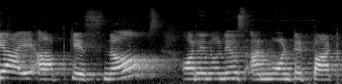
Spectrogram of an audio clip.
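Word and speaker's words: snRNPs: जहां स्नर्व्स, इनका प्रोनाउंसिएशन स्नर्व्स है.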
